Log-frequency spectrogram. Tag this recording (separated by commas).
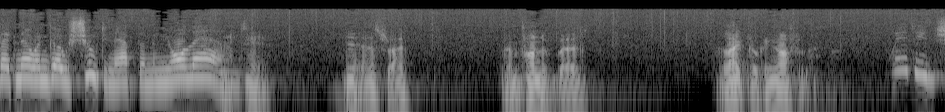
Speech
